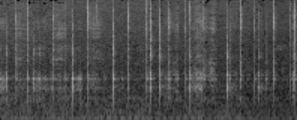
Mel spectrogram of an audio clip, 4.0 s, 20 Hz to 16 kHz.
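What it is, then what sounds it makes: Hollow plastic case. Long nails tap quickly on a closed, hollow pink hard plastic rectangular case with a cherry print. The result is a rapid series of short, sharp clicks with a bright edge and a faint hollow ring around 1.4 kHz, each tap dying away almost instantly.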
